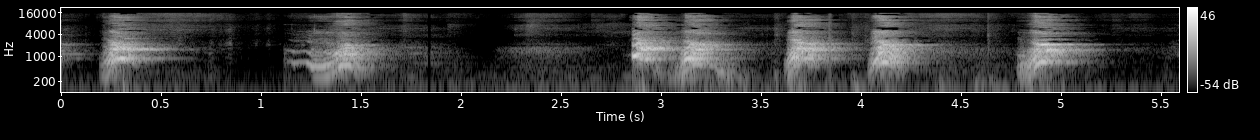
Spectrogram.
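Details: Dachshund sausage dog barking in single and doubled yaps, six or seven sharp bursts spread over a few seconds with short silent pauses, clear and close with no other sounds.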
